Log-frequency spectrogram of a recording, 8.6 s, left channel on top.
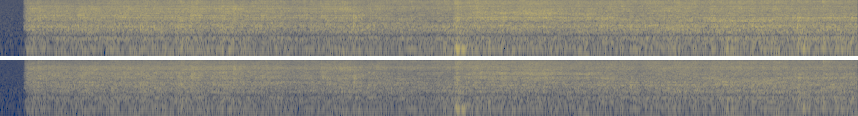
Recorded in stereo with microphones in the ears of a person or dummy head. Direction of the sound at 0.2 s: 45° left (ahead or behind).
